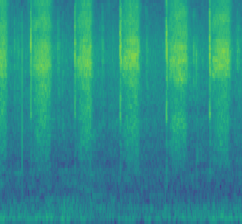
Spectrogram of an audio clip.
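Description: Hand trigger spray bottle misting water over potting soil in a pot, in quick short sprays about two a second, over a steady low hum.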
